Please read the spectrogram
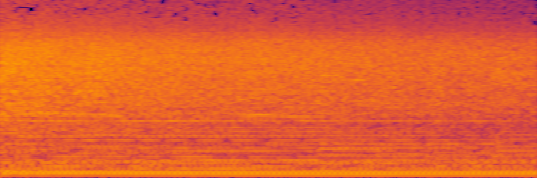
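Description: Instrumental passage of a heavy metal song with no vocals: a steady, droning low end under a dense, noisy wash of distorted guitar.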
